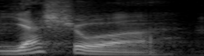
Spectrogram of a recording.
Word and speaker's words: Yeshua: Maybe you've heard it, Yeshua is the way they would have pronounced it.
